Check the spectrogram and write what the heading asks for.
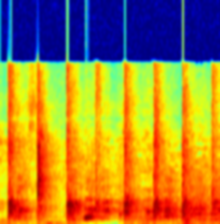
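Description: A room of people clapping a steady beat, about three claps a second, with voices chanting and calling over it.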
